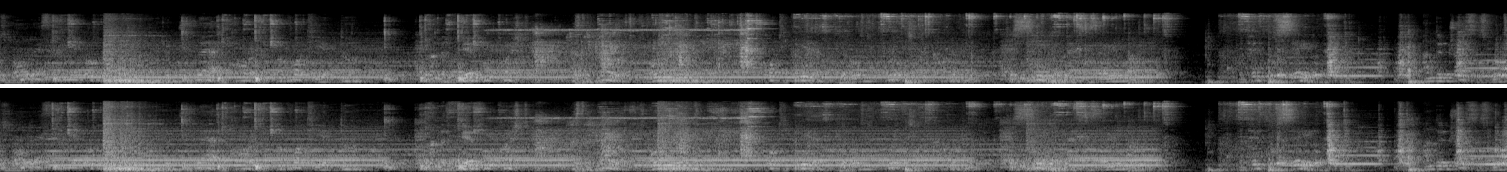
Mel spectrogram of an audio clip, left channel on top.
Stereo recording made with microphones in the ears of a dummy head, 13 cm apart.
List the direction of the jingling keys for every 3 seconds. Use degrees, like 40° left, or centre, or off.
10° right, 50° left, 70° left, 30° left, 30° right.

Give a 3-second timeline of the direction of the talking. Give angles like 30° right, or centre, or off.
20° left, 30° right, centre, 20° left, 30° left.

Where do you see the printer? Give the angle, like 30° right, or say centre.
70° right.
